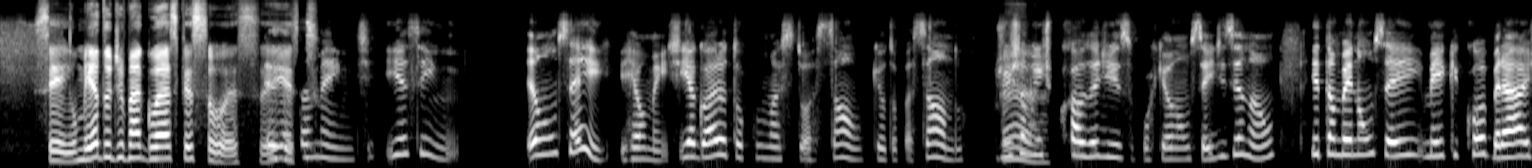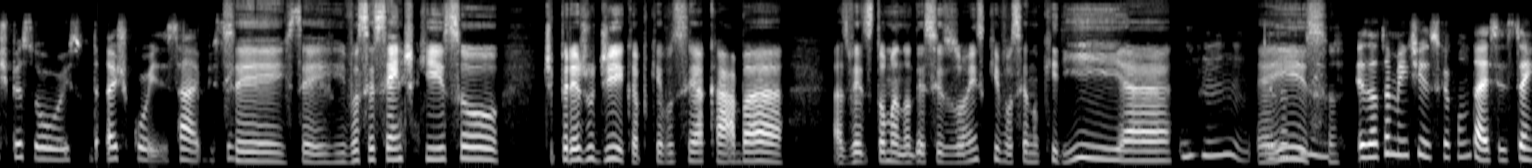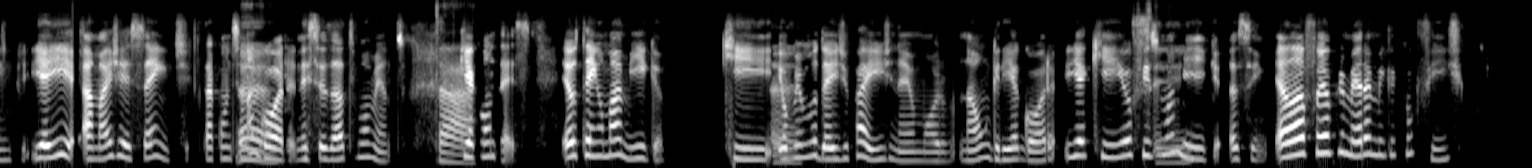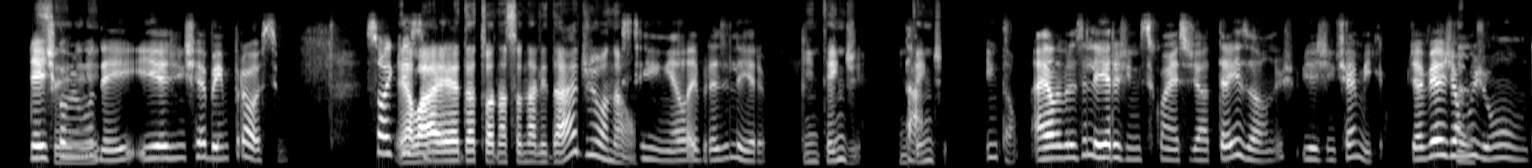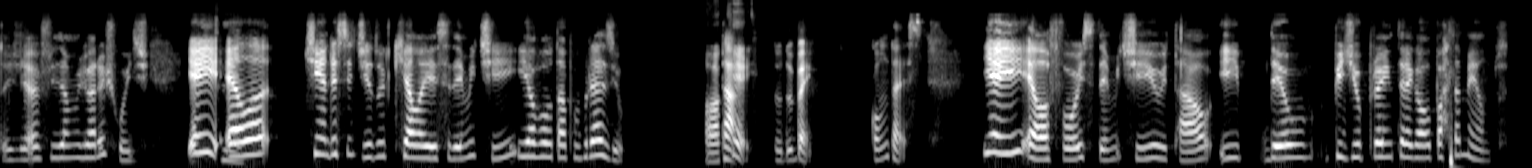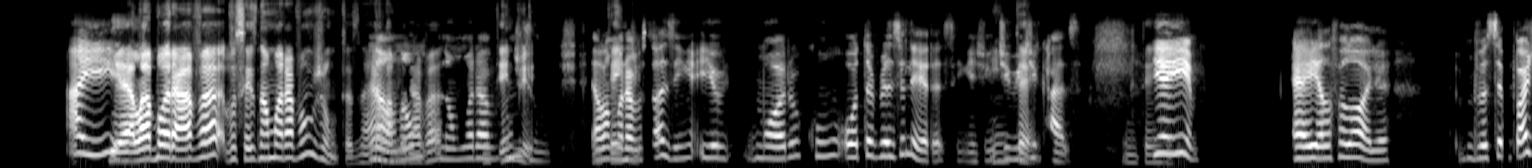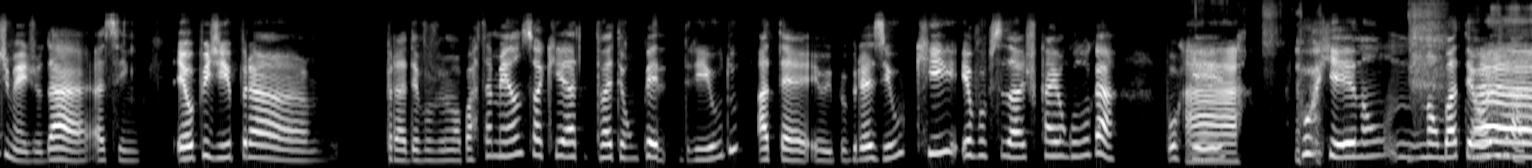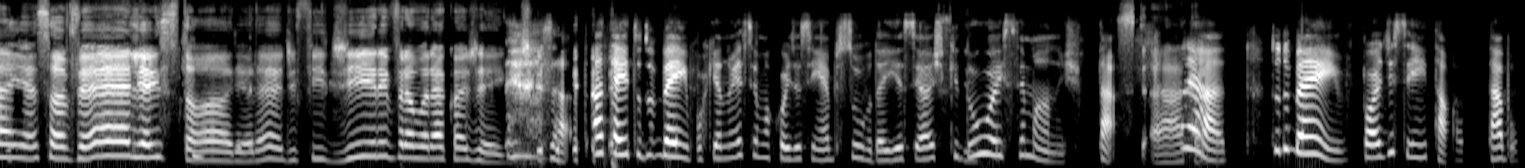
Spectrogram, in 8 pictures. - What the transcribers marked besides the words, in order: other background noise; tapping; chuckle; drawn out: "Ai"; drawn out: "velha história"; unintelligible speech; laugh
- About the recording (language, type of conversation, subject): Portuguese, advice, Como posso negociar limites sem perder a amizade?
